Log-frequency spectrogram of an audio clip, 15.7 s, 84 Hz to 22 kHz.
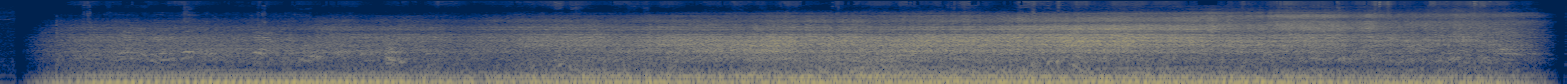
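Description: B-29 Superfortress bomber Doc flying in to land, its piston engines giving a loud, steady, sustained drone that holds throughout.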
